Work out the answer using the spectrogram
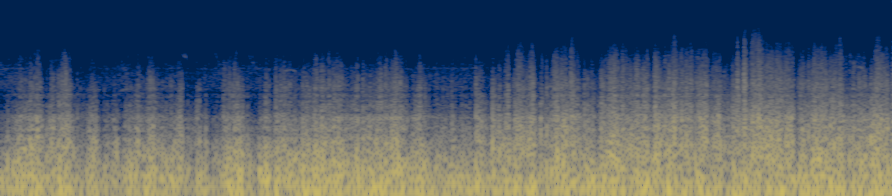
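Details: Steady wind buffeting the microphone, a dense low rumble with gusts throughout and no animal calls heard.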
